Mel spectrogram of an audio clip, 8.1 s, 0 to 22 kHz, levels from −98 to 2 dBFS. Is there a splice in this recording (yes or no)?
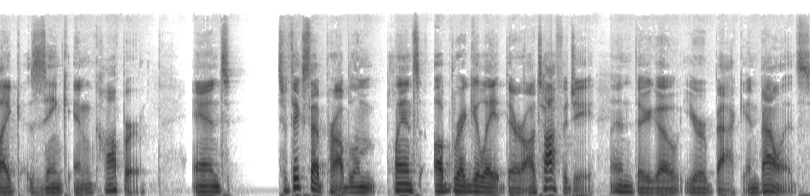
yes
